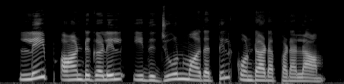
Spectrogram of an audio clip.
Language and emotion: Tamil, neutral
